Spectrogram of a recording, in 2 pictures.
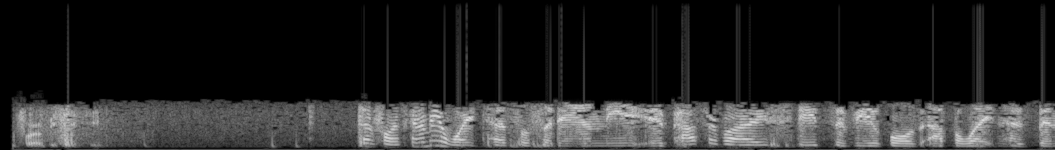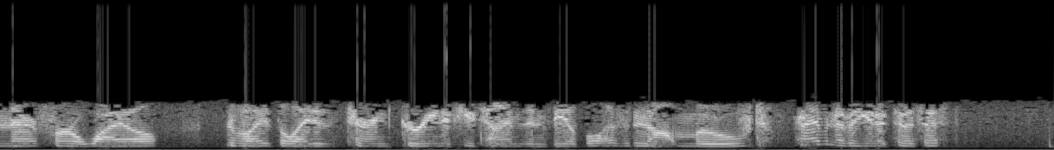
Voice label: Highway Patrol, Phoenix Metro East Area, scanner

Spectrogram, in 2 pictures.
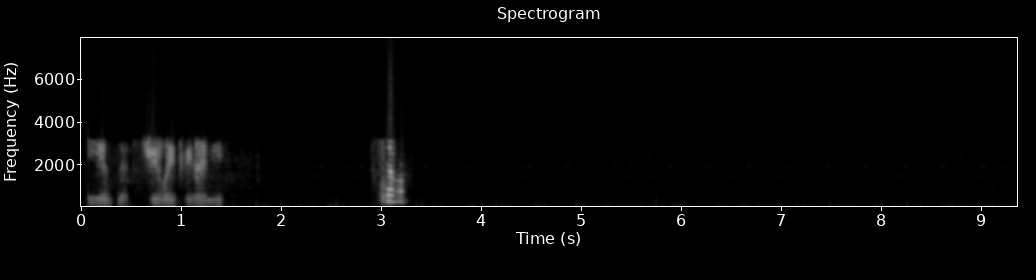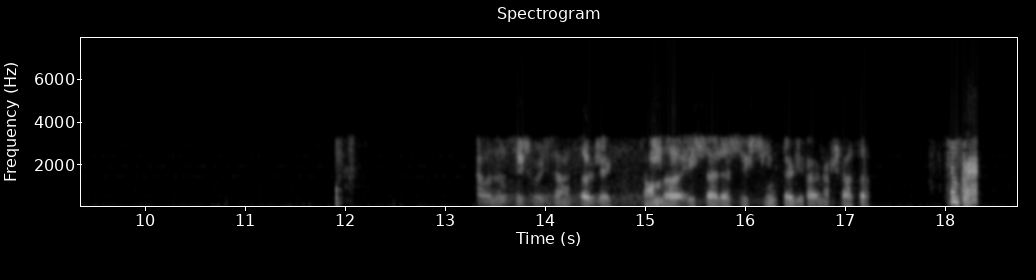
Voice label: Scottsdale Police, scanner audio; H-Scottsdale; SCTSDLE PD - PD2 ScottsdalePolice

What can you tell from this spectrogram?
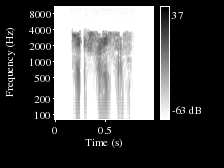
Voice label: Police South Dispatch; Scottsdale Police

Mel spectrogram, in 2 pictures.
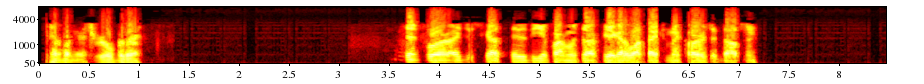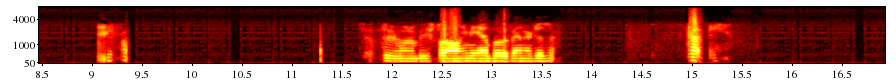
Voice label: Mesa Simulcast police; MESA PD 2 Centrl; MesaPoliceDep; jumper

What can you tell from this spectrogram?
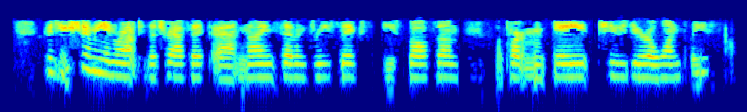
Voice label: Sheriff scanner; Maricopa County (P25) - Thompson Peak; Shrf Mnt (Parks)

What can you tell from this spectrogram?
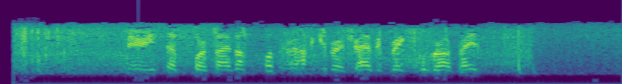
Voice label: Highway Patrol, scanner; DPS EAST; Dist 13 Phoenix Metro East Area

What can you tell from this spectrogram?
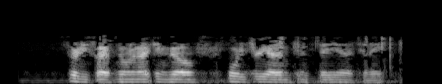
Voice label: Police Dispatch

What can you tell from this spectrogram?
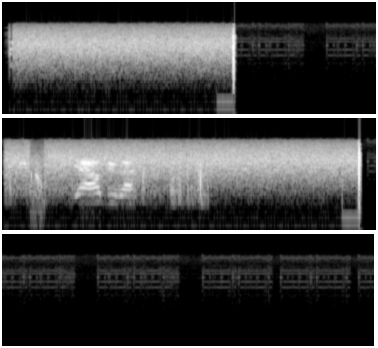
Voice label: Medevac, scanner; NativeAirAmb

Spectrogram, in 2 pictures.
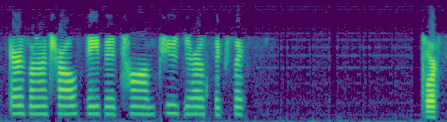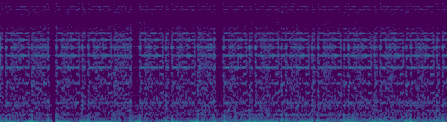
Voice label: police, scanner audio

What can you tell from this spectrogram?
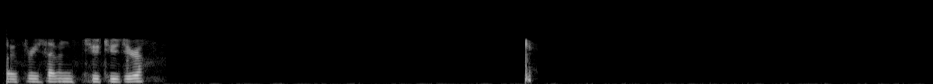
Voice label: Sheriff, scanner audio

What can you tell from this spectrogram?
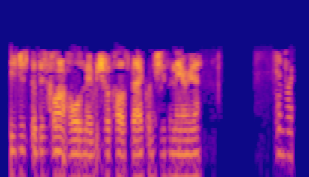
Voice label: Mesa PD Fiesta Dispatch

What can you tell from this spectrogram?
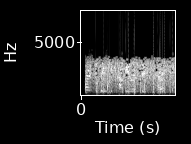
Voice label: Highway Patrol, scanner; DPS; Dist 06 Casa Grande

